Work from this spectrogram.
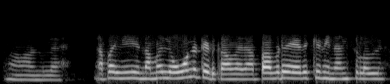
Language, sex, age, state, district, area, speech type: Malayalam, female, 45-60, Kerala, Wayanad, rural, conversation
